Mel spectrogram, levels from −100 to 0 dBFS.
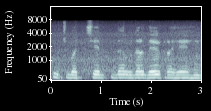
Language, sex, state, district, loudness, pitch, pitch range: Hindi, male, Madhya Pradesh, Dhar, -14 LUFS, 145 Hz, 140-150 Hz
